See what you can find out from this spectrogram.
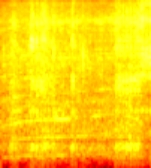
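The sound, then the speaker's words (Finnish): An electric hand mixer whisks a chilled chocolate ganache mixture taken from the refrigerator, giving a continuous, fairly loud rasping whir with slight surges and no talk. “Vispilät kiinni, noin, töpseli seinään ja sitten pikkuinen vatkaus tälle jääkaapissa olleelle massalle.”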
